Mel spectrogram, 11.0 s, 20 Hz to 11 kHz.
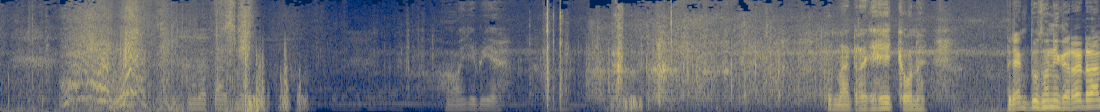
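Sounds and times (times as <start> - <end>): tent zipper rasping: 0.6 - 2.6
man talking: 10.1 - 11.0.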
